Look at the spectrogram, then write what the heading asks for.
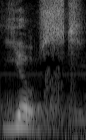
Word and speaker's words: Yost: No, my last name is pronounced Yost.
